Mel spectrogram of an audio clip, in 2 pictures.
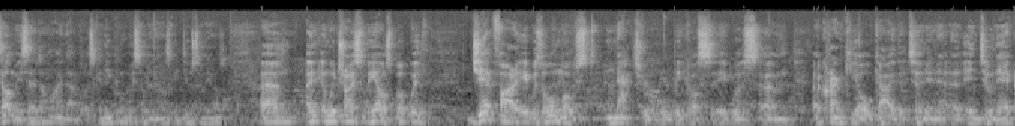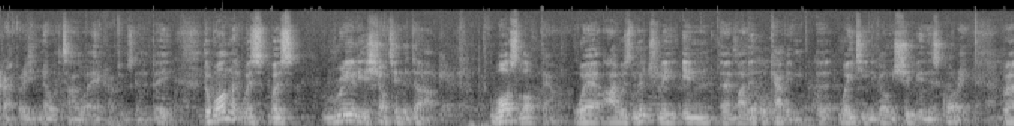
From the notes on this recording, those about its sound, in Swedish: Livepod Retcon 2023. Stor lokal med många deltagare så ljudet är inte det bäst.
